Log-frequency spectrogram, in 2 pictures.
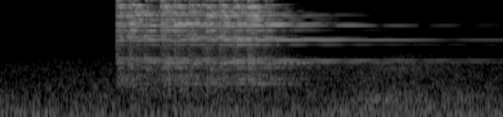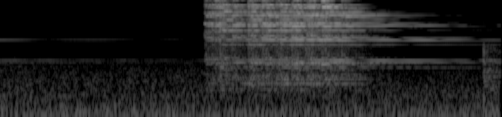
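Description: Altar bells shaken twice, each a bright jangling ring of a second and a half or so that then dies away: once about a second in, again about seven seconds in. They are rung at the blessing with the monstrance at Benediction.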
